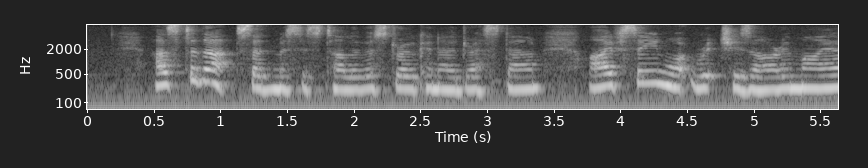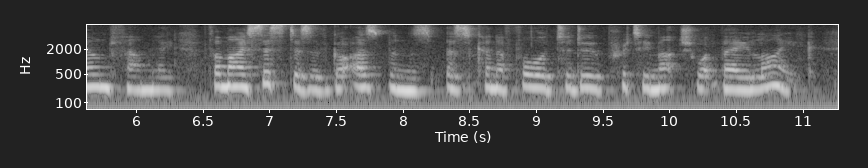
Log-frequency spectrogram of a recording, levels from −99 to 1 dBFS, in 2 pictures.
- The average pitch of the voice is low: No, high, 225 Hz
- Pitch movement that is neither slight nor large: No, narrow, 2.2 semitones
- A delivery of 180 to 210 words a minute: Yes, average, 185 wpm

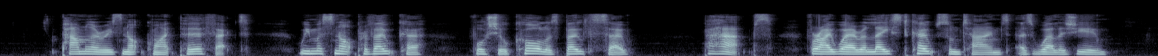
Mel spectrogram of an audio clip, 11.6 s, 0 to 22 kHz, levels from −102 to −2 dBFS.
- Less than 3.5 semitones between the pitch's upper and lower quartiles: Yes, narrow, 2.6 semitones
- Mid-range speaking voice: Yes, medium, 155 Hz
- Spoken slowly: No, average, 145 wpm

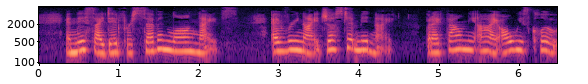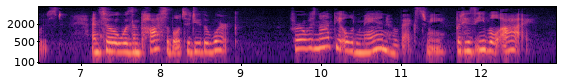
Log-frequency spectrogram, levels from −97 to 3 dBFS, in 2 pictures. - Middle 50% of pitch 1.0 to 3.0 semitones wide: No, average, 3.6 semitones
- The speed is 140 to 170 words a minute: No, average, 190 wpm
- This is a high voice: Yes, very high, 250 Hz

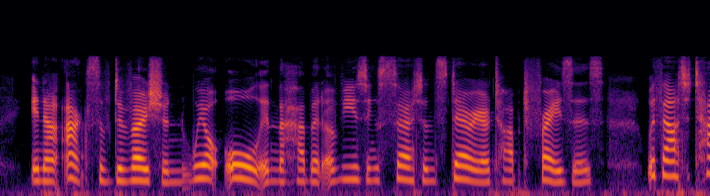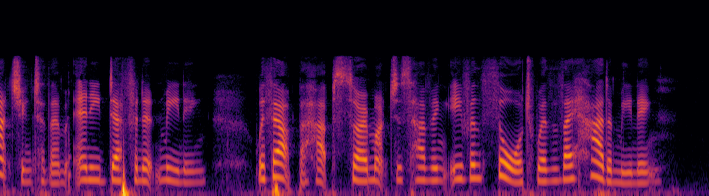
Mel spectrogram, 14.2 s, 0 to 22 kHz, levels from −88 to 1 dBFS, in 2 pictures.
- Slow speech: No, average, 150 wpm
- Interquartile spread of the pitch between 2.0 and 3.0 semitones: Yes, narrow, 2.5 semitones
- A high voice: Yes, high, 225 Hz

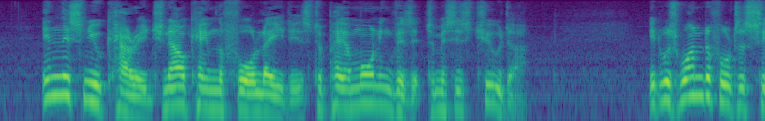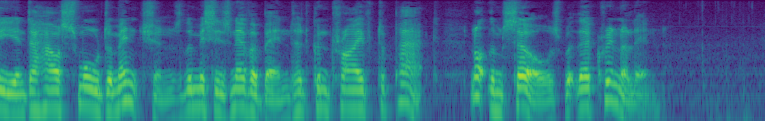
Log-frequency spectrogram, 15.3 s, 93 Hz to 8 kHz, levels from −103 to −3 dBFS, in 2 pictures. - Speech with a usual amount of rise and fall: Yes, average, 3.5 semitones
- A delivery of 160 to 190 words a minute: No, average, 150 wpm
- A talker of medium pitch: Yes, medium, 150 Hz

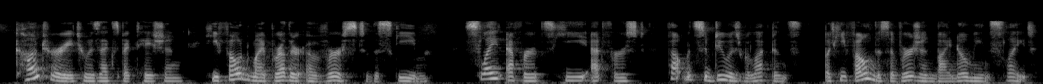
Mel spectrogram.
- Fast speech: No, average, 180 wpm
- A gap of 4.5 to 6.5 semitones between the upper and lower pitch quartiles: No, average, 3.5 semitones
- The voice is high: No, medium, 160 Hz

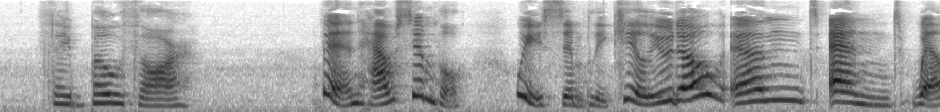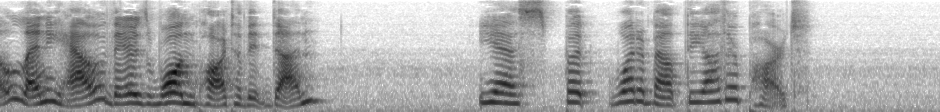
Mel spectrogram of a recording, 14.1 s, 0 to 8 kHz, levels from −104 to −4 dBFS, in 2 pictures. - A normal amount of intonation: No, wide, 5.8 semitones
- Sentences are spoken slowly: Yes, slow, 115 wpm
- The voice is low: No, very high, 250 Hz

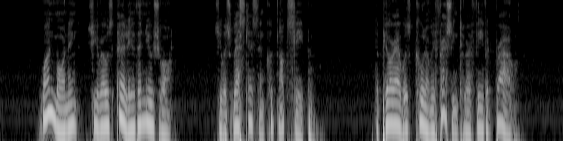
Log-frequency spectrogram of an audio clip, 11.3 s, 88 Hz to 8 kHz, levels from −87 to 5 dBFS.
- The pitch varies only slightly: No, average, 4.7 semitones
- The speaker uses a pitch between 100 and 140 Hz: Yes, low, 135 Hz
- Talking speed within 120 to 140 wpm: Yes, slow, 135 wpm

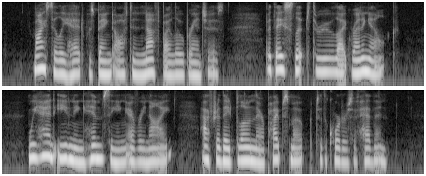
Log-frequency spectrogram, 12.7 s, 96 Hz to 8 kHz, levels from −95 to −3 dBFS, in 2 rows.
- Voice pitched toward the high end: Yes, high, 195 Hz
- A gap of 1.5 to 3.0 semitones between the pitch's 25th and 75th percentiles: Yes, narrow, 2.6 semitones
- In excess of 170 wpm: No, average, 165 wpm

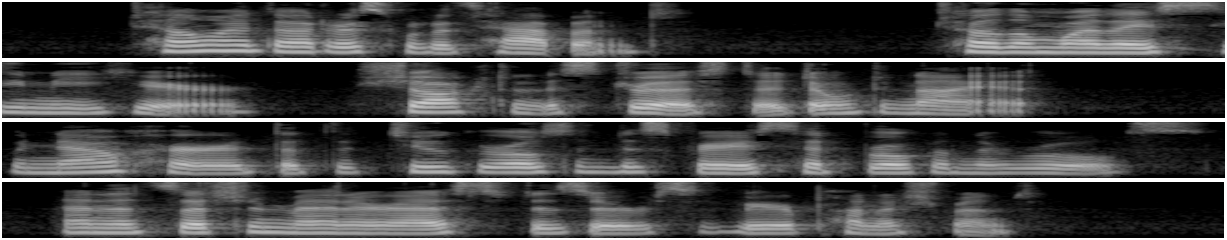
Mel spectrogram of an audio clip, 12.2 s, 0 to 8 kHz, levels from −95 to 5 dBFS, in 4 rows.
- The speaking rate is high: Yes, fast, 210 wpm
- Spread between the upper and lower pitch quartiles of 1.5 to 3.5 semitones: Yes, average, 3.0 semitones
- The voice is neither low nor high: No, high, 215 Hz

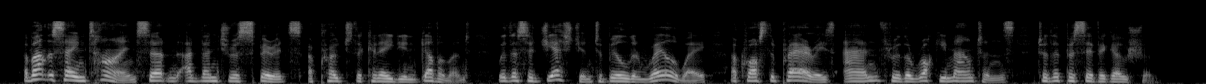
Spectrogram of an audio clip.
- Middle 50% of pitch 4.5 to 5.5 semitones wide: No, average, 4.0 semitones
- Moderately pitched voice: Yes, medium, 150 Hz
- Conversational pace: Yes, average, 150 wpm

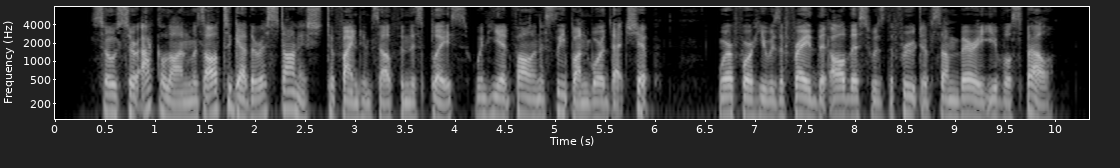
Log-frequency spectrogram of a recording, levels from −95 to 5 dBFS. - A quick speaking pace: Yes, fast, 210 wpm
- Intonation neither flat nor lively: Yes, average, 3.4 semitones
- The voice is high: No, low, 120 Hz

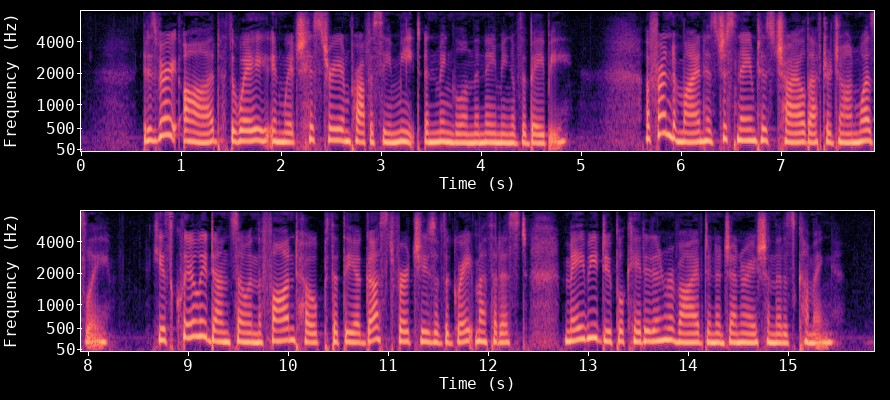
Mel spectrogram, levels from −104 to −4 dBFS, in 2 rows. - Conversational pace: No, fast, 225 wpm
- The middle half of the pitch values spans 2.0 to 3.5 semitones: Yes, average, 2.8 semitones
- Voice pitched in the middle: No, high, 205 Hz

